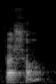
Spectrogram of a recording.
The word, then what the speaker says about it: Vachon: Wie spricht man es aus? – Vachon.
